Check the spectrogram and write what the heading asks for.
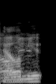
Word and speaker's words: Palamute: These include Sonic themed clothing for the main hunter character, as well as a Tails outfit for the player's uh, Palamute. Is that am I pronouncing that correct? That's right. Correct, yeah, Palamute. Palamute.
